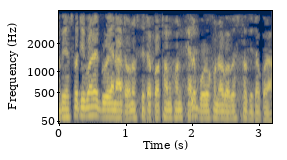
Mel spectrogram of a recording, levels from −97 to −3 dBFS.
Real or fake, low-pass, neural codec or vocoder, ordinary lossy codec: real; 3.6 kHz; none; AAC, 16 kbps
